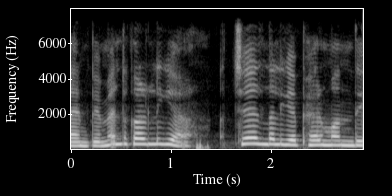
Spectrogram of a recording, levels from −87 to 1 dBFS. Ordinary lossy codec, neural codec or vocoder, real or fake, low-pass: none; vocoder, 44.1 kHz, 80 mel bands, Vocos; fake; 7.2 kHz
